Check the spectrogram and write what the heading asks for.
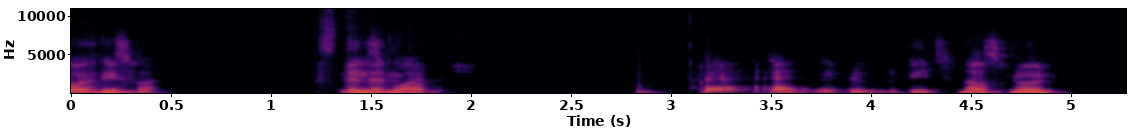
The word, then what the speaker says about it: Stellenbosch: Stellenbosch. Repeat now slowly. Stellenbosch. Oh, Stellenbosch.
